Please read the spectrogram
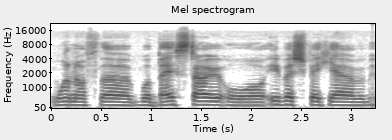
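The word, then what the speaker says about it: Eberspächer: of the robusto or Eva speaking heaters and yes I pronounced it the German he would have cost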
